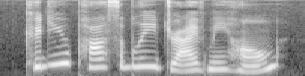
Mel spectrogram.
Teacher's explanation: start high, go low in the middle, and go up at the end.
